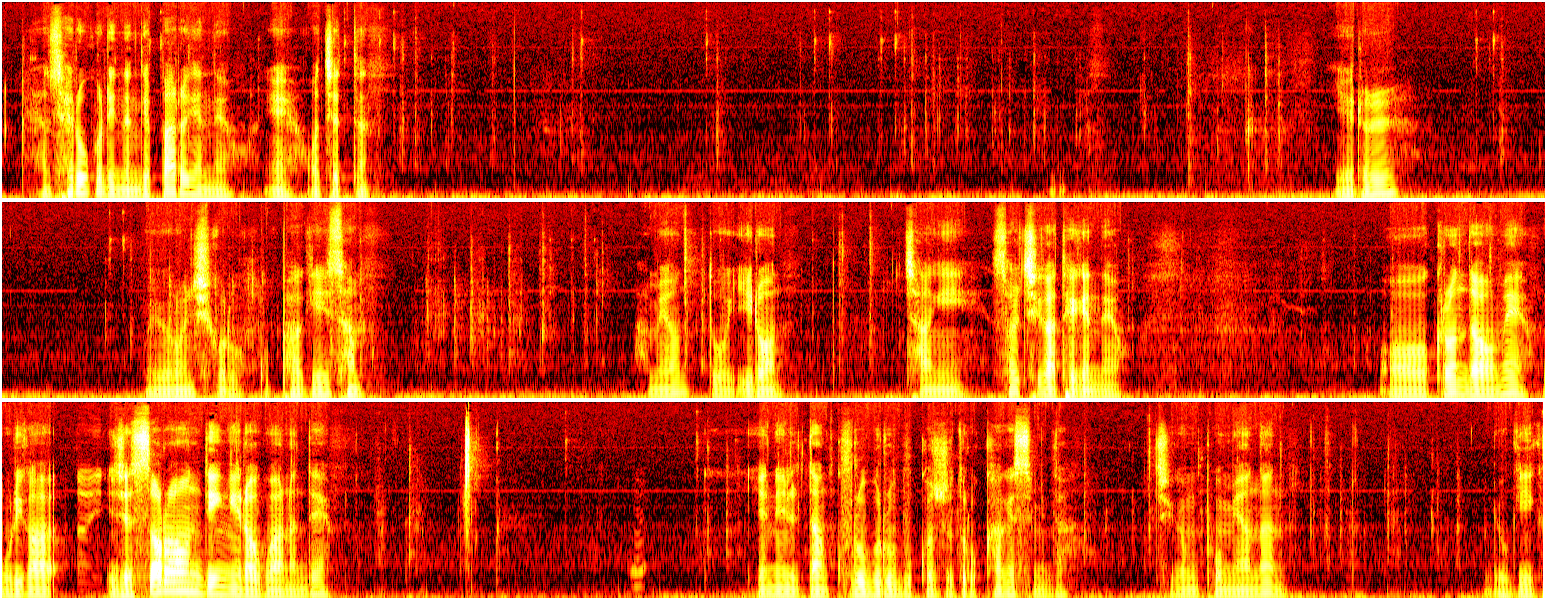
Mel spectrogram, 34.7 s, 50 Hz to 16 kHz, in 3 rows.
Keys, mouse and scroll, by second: 0.4 scroll up 1, 0.5 middle click, 1.1 click, 1.5 middle click, 2.5 click, 4.4 click, 6.1 shift+click, 6.6 shift+click, 7.0 middle click, 7.5 scroll up 1, 9.5 m, 12.4 click, 14.1 KP_3, 14.8-20.5 scroll down 1, 20.5-20.9 scroll up 1, 21.5 middle click, 22.0-22.4 scroll up 1, 22.5 middle click, 24.4-24.9 scroll down 1, 25.0-25.3 scroll up 1, 25.9 scroll down 1, 27.4 click, 28.6 middle click, 29.2 shift+middle click, 30.8 shift+middle click, 31.3-31.7 scroll up 1, 31.8 shift+middle click, 32.2 scroll down 1, 33.2 shift+middle click, 33.3 scroll up 1, 34.0 scroll up 1, 34.6 click.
